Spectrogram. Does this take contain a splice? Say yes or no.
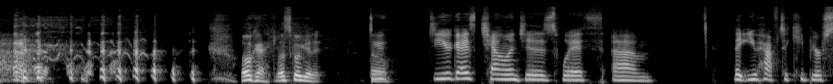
yes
